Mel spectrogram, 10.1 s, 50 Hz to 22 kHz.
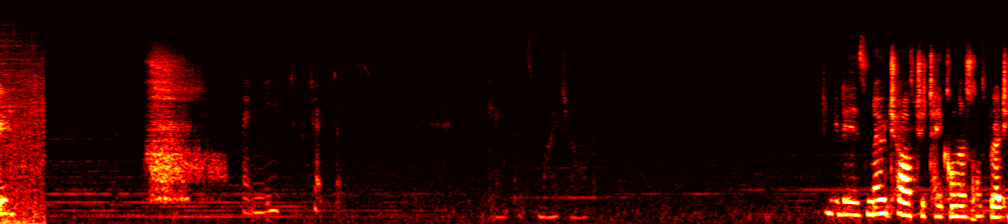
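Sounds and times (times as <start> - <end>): person gasping: 1.4 - 2.2.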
